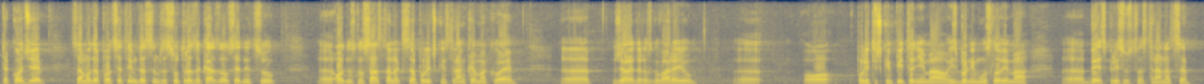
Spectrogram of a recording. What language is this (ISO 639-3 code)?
srp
